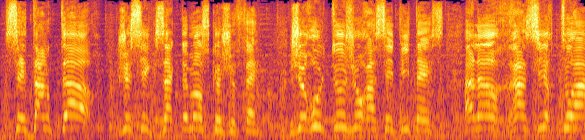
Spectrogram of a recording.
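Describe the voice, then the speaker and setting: Boastful male train engine, very high voice, haughty, impatient, cartoon dub, music behind. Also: moderate pace. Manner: pompous, haughty. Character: vain, boastful, impatient male steam locomotive. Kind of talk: dubbed children's cartoon acting.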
